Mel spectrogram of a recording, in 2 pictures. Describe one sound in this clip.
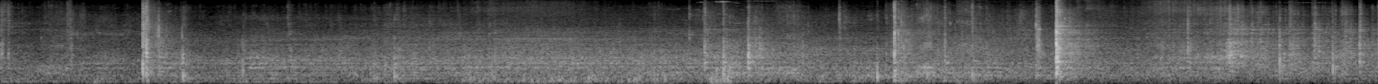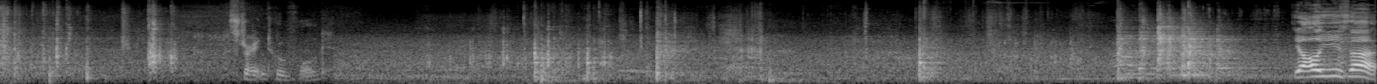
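Scooter wheels roll and rumble on concrete.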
